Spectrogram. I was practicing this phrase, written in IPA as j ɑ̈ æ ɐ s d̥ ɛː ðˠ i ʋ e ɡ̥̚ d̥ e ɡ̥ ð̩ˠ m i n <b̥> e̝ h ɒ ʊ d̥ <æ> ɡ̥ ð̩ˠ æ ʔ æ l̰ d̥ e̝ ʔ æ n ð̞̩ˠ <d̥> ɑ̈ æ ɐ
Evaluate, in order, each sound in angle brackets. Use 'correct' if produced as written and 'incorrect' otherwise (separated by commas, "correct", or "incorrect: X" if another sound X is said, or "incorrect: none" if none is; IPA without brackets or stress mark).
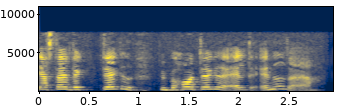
correct, incorrect: e, correct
